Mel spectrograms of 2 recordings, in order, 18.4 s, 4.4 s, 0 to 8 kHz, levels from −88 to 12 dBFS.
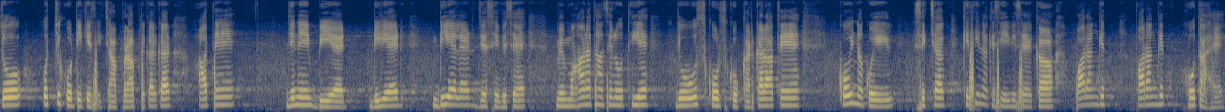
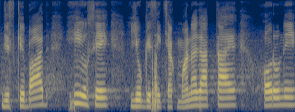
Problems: none marked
